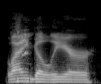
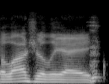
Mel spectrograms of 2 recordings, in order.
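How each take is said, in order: First: The G is hard, like in go. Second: The G is soft, like a J sound. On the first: It is said the usual way. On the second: It is said the French way.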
